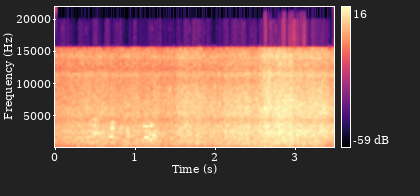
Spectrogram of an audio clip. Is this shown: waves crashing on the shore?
yes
